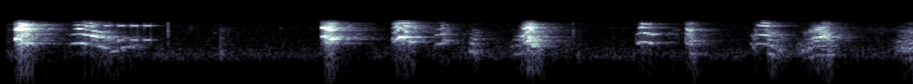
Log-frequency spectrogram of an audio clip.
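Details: Cairn Terrier named Tara barking while confronting an old tomcat called Thoman; sharp, bright barks in quick bursts of two or three, separated by short pauses, with no other clear sounds.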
